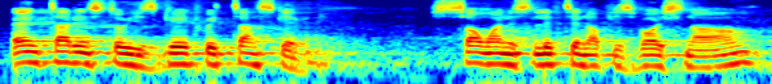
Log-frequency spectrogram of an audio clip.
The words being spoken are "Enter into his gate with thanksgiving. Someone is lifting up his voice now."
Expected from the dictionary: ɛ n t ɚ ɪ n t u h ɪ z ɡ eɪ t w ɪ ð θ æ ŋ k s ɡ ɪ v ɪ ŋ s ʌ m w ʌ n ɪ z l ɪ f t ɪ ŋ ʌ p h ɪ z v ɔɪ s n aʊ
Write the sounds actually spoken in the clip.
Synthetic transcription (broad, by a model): ɛ n t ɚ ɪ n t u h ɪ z ɡ eɪ t w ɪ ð t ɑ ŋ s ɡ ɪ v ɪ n s ʌ m w ʌ n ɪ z l ɪ f t ɪ ŋ ʌ p h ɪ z v ɔɪ s n aʊ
